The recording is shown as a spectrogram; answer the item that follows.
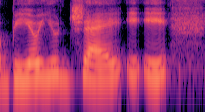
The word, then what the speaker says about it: Boujee: It's spelled with a J for Jennifer and Jason. So Boujee.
